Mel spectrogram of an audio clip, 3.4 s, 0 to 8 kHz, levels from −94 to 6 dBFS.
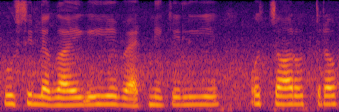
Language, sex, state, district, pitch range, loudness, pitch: Hindi, female, Haryana, Rohtak, 205-220 Hz, -16 LUFS, 215 Hz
